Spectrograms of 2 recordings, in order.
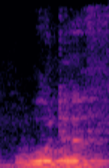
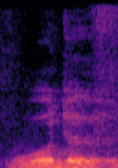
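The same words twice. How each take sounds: Both takes have the same delivery.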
